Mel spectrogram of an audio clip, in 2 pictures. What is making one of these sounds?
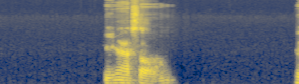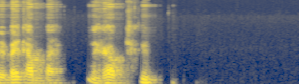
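A man speaks calmly over an online call, in short phrases.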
